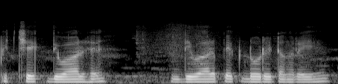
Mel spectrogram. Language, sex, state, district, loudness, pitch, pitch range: Hindi, male, Uttar Pradesh, Saharanpur, -16 LUFS, 125 Hz, 120-130 Hz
